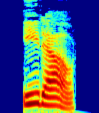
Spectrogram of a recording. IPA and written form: ˈiːt ˌaʊt (Eat out)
